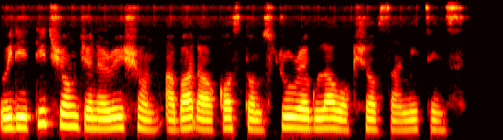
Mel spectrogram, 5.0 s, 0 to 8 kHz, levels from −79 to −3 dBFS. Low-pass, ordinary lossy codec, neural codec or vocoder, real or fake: none; none; none; real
